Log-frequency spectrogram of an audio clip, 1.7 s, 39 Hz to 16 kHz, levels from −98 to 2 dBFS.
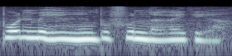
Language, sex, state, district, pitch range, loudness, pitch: Wancho, female, Arunachal Pradesh, Longding, 230-270 Hz, -12 LUFS, 245 Hz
